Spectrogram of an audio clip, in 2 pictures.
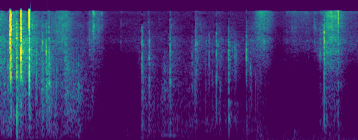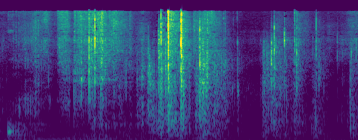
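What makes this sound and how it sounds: Bare hands smooth the thin pages of a large newsprint newspaper lying flat on a table with the palm and fingertips, then lift and flip a sheet. Soft, bright paper rustles and crinkles come in uneven bursts with short quiet gaps. Sharper crackling swells rise as the sheet is lifted and turned.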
